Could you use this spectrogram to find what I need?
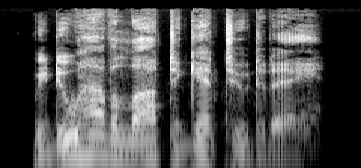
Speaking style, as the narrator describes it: Williams cut in, sighing through his own mirth

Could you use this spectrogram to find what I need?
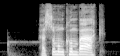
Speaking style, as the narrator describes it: shouted

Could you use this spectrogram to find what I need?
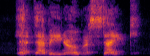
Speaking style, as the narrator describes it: he snarls

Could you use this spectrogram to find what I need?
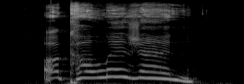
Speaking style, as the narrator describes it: shouted the crowd

